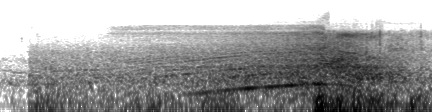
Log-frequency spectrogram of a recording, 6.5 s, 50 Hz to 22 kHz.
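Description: A 400-horsepower RAM Rebel GT pickup launches from a start line on a timed run. Its engine roar builds steadily as it pulls away and peaks in a loud surge near the end.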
